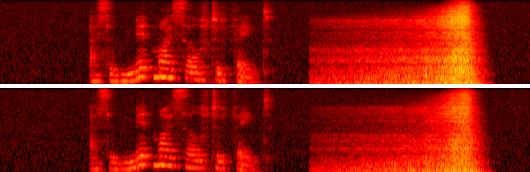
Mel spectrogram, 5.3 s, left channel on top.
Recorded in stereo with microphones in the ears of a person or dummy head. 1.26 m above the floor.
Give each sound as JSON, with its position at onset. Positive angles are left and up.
{"t": 0.9, "sound": "a woman speaking", "side_deg": 20, "distance_m": 1.6}
{"t": 3.1, "sound": "a whoosh", "side_deg": 55, "distance_m": 0.9}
